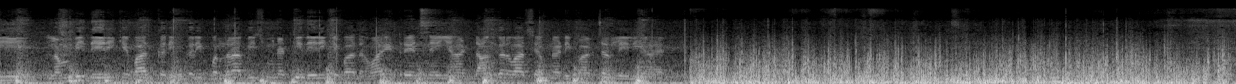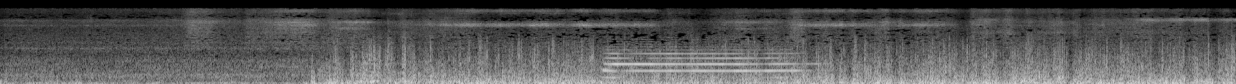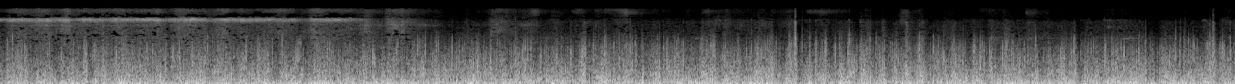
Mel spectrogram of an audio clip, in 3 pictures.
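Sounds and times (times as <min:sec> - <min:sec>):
train rumble with wheel clatter: 0:00.0 - 0:37.0
train horn blast: 0:18.2 - 0:20.8.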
